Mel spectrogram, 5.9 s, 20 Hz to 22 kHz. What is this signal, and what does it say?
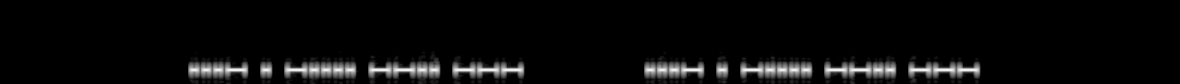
Morse code, heard as a keyed tone, about 40 wpm, 700 Hz. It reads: VE6ZO VE6ZO
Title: DXCC-100 Call Signs - 5 Characters - Repeated 2x - 40wpm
